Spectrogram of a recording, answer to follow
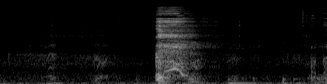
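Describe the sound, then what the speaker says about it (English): A single sharp cough bursts out close to the microphone during a night street protest in Portland, standing out loudly over a low murmur of background noise. "My apologies for the cough."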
